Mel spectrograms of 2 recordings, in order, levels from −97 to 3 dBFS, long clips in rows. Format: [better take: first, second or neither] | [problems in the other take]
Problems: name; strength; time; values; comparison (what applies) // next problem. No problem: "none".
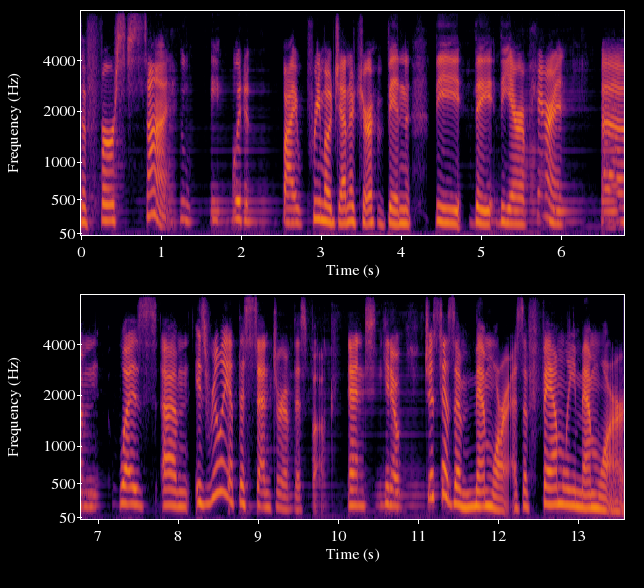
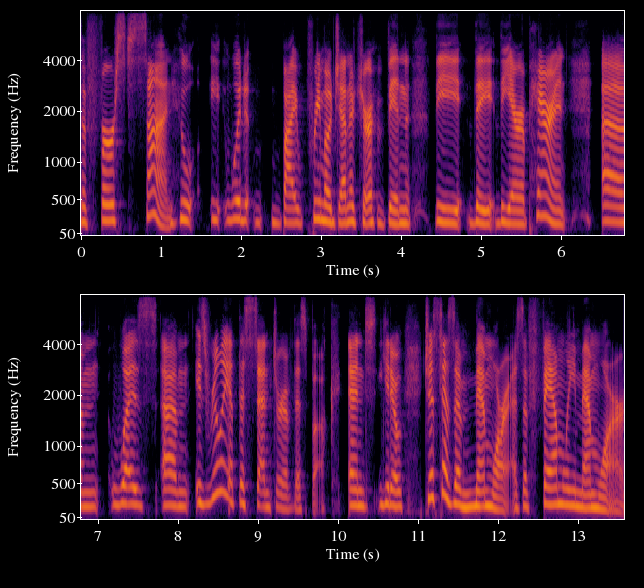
second | noise reduction (neural mask model DeepFilterNet 3)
